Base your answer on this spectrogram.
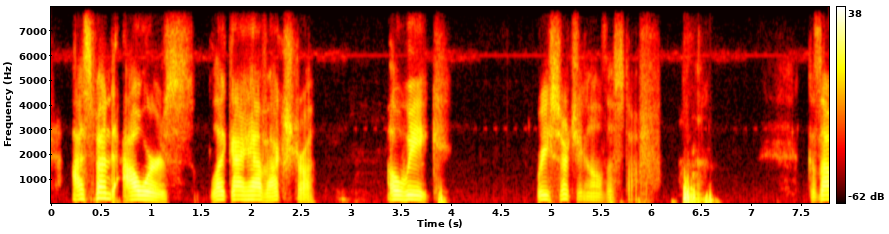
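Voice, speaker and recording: An American accent carries the speech. Long pauses come often. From US South. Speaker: internet radio host and shop owner. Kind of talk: casual live radio chat. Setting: live online radio stream.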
